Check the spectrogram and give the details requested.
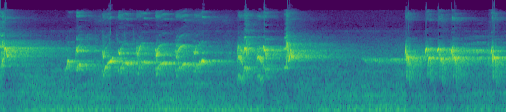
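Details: Vigorously singing cucak kombo, the greater green leafbird, on a tutor recording: fast trilled and whistled phrases, some sustained level tones, in bursts with a short quiet pause mid-way.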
